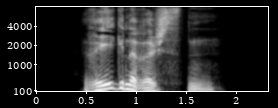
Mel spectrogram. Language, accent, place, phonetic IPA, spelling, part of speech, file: German, Germany, Berlin, [ˈʁeːɡnəʁɪʃstn̩], regnerischsten, adjective, De-regnerischsten.ogg
- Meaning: 1. superlative degree of regnerisch 2. inflection of regnerisch: strong genitive masculine/neuter singular superlative degree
